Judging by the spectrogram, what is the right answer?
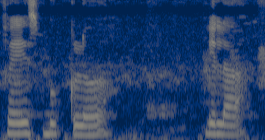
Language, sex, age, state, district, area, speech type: Telugu, female, 18-30, Andhra Pradesh, Guntur, rural, spontaneous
